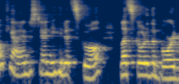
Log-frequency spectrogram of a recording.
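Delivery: unruffled, calm, gentle, lightly lilting tone. Showing what to say when a child comes home after hitting at school, calm tone with a lilt. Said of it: "That is my tone".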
